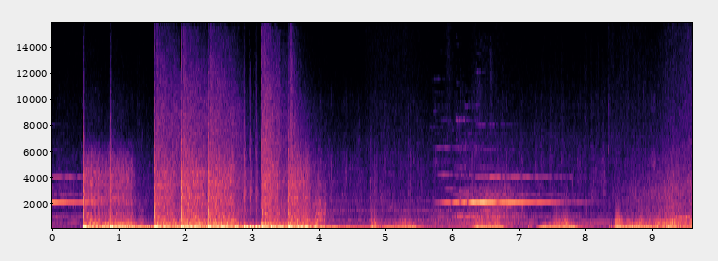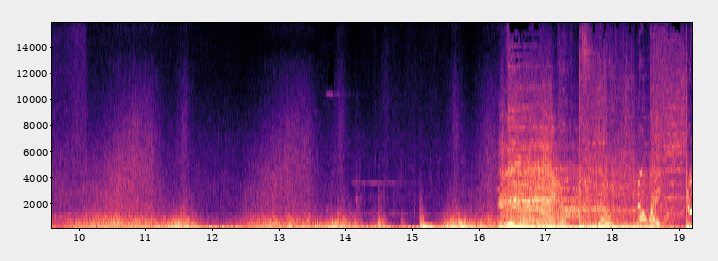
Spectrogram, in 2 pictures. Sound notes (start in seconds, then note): 3.8 ghostly whispers; 11.1 ghostly screeching; 15.4 roaring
